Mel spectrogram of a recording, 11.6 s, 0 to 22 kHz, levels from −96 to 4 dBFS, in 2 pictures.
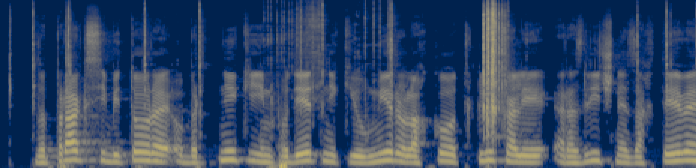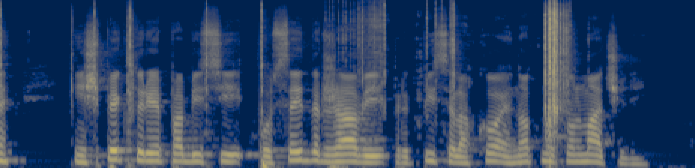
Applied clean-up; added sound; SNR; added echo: classical method spectral subtraction.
